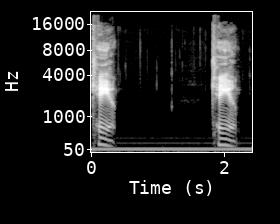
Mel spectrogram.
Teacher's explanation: we stress the word can't, but notice we don't often pronounce the T. · we often stop on the T. But what happens is the N sound becomes stronger to hear.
